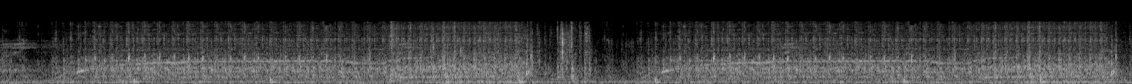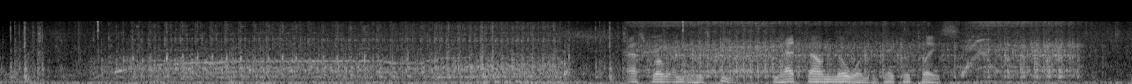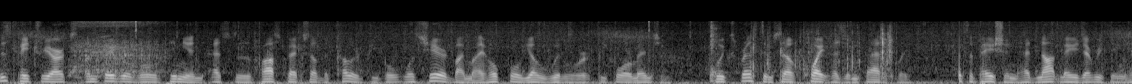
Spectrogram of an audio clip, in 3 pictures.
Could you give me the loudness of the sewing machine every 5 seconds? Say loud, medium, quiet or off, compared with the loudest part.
loud, loud, loud, loud, loud, off, off.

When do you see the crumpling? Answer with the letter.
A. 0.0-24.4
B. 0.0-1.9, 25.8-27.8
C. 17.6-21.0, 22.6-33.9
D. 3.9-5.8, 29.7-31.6
D.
